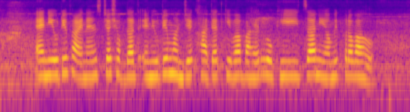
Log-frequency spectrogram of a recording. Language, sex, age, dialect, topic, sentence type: Marathi, female, <18, Varhadi, banking, statement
